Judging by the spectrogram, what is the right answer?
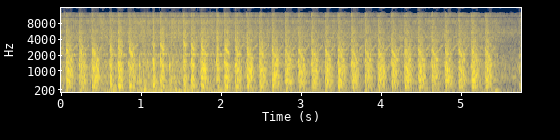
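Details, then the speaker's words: T1N Sprinter diesel van (2000-2006): steady starter cranking with uneven firing catches that never pick up; getting some fuel but won't start. "Now, if it gets any fuel, it's going to sound more like"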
